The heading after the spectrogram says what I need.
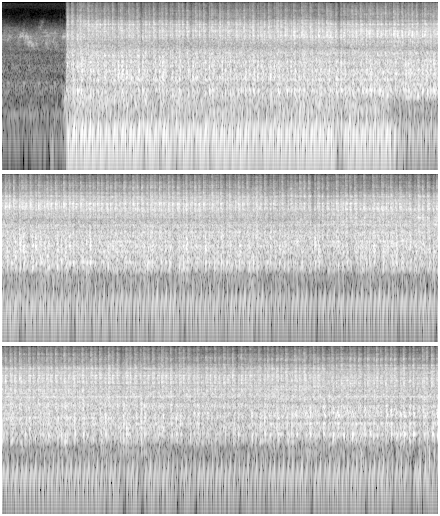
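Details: Buell Ulysses V-twin fires up loud and settles to idle with a hard, rapid knock about four times per second over the exhaust beat. Engine knock.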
